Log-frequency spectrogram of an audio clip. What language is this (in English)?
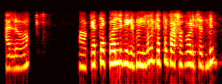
Odia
